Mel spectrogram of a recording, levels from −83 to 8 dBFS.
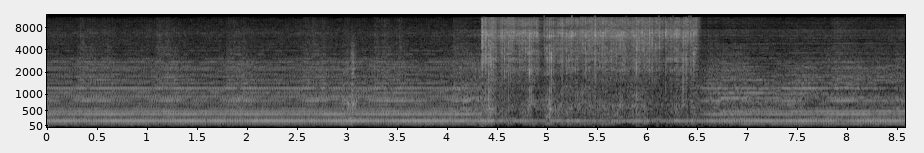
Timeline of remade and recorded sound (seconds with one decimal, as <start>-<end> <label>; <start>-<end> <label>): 0.0-4.1 recorded; 4.1-8.6 remade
